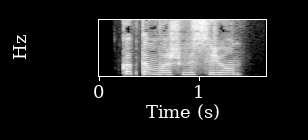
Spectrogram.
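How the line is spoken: Thin-voiced question. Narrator (Russian): тонким голоском спросила она

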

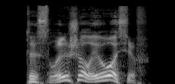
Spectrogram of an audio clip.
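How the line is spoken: Exclaiming. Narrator (Russian): воскликнул Молотов

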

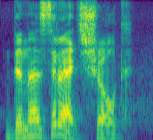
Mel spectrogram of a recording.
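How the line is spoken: Growling woman. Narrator (Russian): Зарычала женщина

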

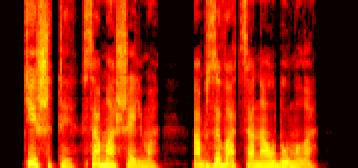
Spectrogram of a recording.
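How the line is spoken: Girl snapping back. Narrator (Russian): огрызнулась девушка

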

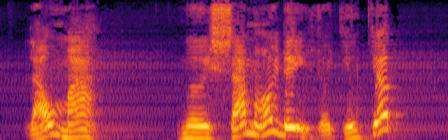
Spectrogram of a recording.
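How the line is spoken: Loud angry shout. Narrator (Vietnamese): Từ Bố Châu tức giận hét lớn

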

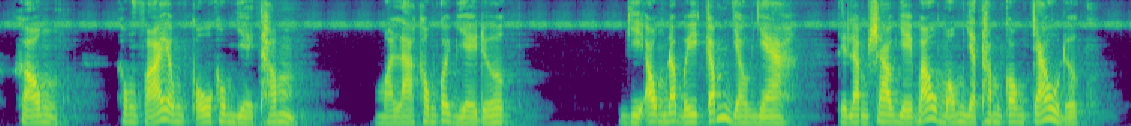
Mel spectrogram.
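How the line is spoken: Smiling voice. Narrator (Vietnamese): Sư phụ mỉm cười

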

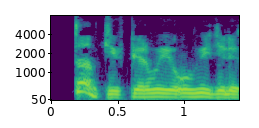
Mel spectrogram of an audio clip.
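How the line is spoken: Short laugh. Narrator (Russian): хохотнул доброволец

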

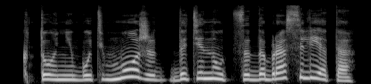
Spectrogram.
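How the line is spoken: Strained, forced out. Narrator (Russian): выдавила я

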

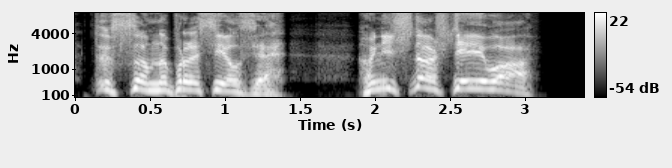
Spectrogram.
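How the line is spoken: Angry barked command. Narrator (Russian): зло рявкнул уникум, отдавая тем самым приказ призванным существам

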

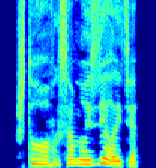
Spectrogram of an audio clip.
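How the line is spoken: Hoarse question. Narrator (Russian): спросил хрипло

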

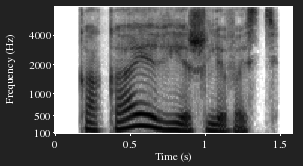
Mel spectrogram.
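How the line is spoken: Snorting. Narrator (Russian): фыркнула я

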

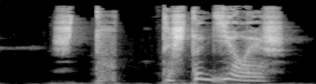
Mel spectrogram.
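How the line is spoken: Hiss. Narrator (Russian): зашипела

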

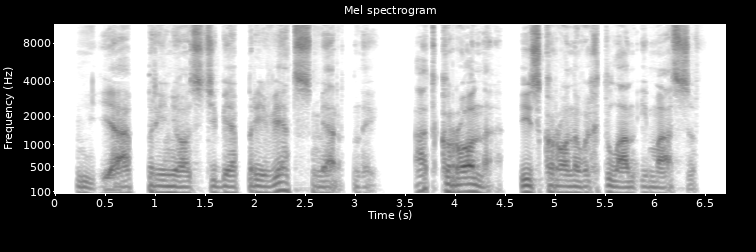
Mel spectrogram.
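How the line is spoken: Quiet calm whisper. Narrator (Russian): сказал он тихим, спокойным шепотом

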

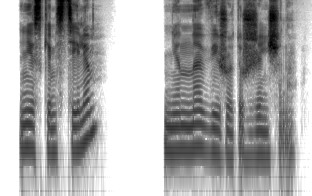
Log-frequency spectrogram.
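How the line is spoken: Muttering. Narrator (Russian): пробормотал художник

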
